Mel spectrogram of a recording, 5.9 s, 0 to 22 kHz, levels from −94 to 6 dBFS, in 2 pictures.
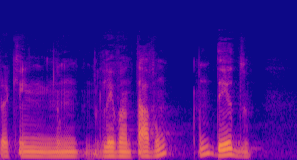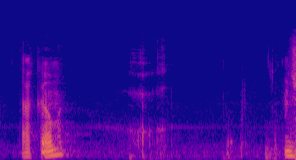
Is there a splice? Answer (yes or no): no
